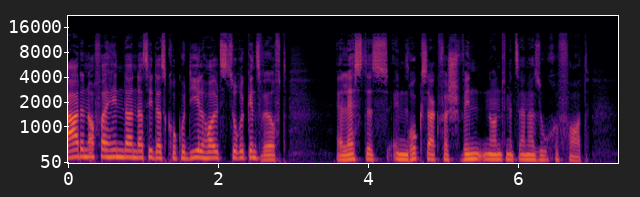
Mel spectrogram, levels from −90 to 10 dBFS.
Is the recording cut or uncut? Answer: cut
